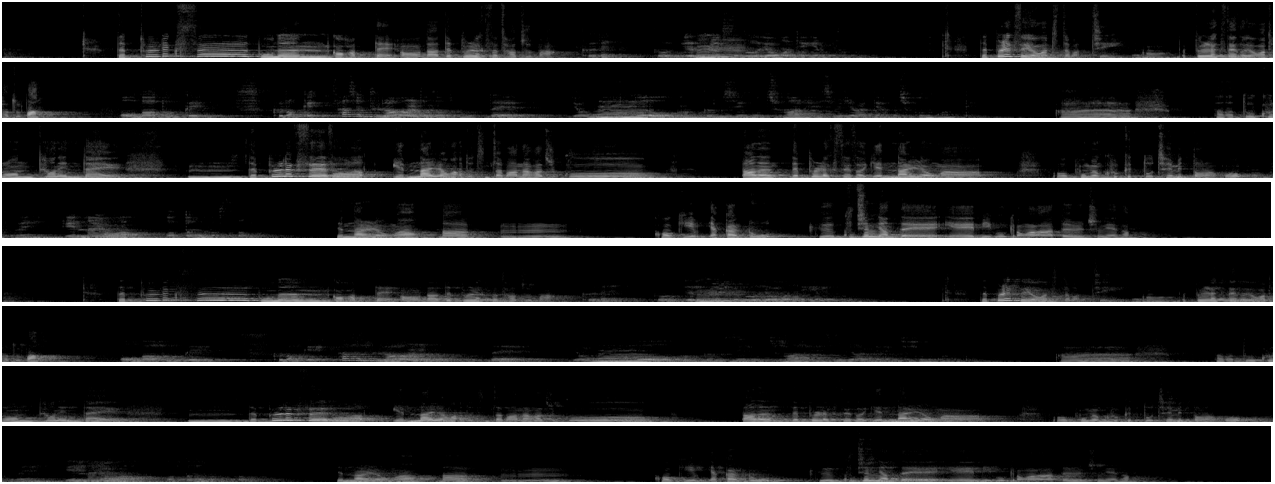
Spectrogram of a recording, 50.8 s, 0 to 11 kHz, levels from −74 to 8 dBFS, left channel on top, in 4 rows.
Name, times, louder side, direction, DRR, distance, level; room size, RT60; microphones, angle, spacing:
voice 1, 0.8-5.5 6.9-7.5 9.8-11.1 11.4-11.7 11.9-13.1 18.6-19.7 23.3-24.3 24.9-27.0 27.3-29.1 29.3-32.0 32.8-35.3 35.6-37.8 39.1-39.5 41.5-42.8 43.1-43.8 44.7-45.8 46.3-49.4, left 3 dB, 85° left, 8 dB, 2.0 m, -31 dB
voice 2, 5.8-6.1 6.5-8.6 11.3-11.6 13.9-14.7 15.0-17.9 18.4-19.4 19.7-22.2 23.9-24.1 26.7-26.9 31.6-31.9 37.9-40.6 42.5-42.6 47.8-48.0, left 2 dB, 70° left, 4 dB, 6.8 m, -40 dB
28.5 x 22.5 x 7.6 m, 1.3 s
head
